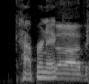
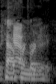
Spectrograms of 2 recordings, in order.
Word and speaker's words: Kaepernick: The Kaepernick. Kaepernick.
